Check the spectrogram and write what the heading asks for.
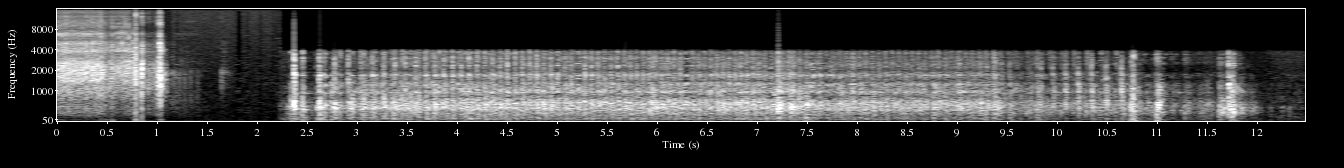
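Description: Air Zero toy race car's compressed-air piston engine running flat out, a rapid pulsing chatter close to the microphone riding on the car. A short burst runs for about the first second, then a brief lull. The engine then runs steadily for about ten seconds and sputters out in a few last pulses near the end as the air runs out.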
